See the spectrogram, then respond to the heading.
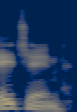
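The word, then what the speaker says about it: Achane: the boys oh no it's it's it is a chain is it okay yeah it's Devon a chain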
